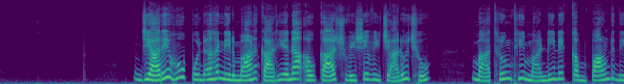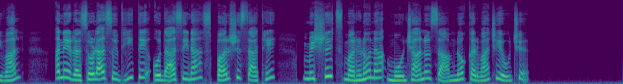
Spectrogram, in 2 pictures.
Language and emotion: Gujarati, sad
